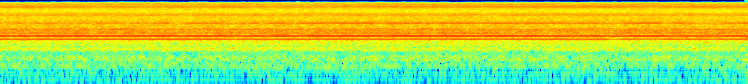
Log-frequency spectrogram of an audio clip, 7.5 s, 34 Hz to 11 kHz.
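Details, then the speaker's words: Hair-dryer blower run on a 24 V DC back-massager power supply with spliced on/off switch, taped to the blower pipe of a brake drum forge, runs with a constant high motor whine over an even rush of air, no rattle or speed wobble; normal healthy blower. "It's got a pretty nice stream of air. I'm hoping that's gonna work really good, because I mean, gosh, that's pretty cool what a little hair dryer can do."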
